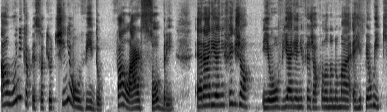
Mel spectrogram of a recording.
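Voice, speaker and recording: The pace stays moderate. Behind it lies a silent background on a very clean recording. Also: woman. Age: 20s. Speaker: public relations professional. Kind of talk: interview.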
